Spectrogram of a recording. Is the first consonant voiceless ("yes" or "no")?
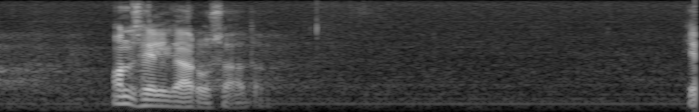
no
